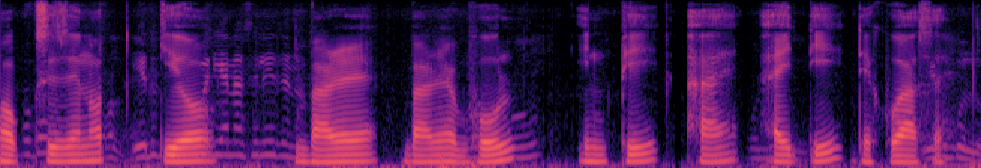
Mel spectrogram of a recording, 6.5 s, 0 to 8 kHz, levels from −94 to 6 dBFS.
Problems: constant background noise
